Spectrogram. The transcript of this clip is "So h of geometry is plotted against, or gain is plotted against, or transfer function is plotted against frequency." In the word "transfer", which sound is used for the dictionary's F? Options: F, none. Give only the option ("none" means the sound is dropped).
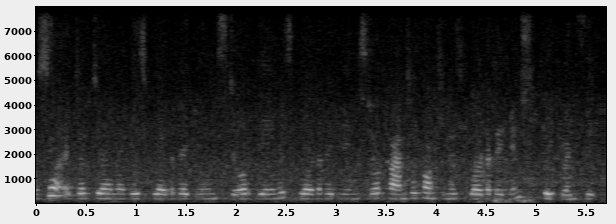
none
